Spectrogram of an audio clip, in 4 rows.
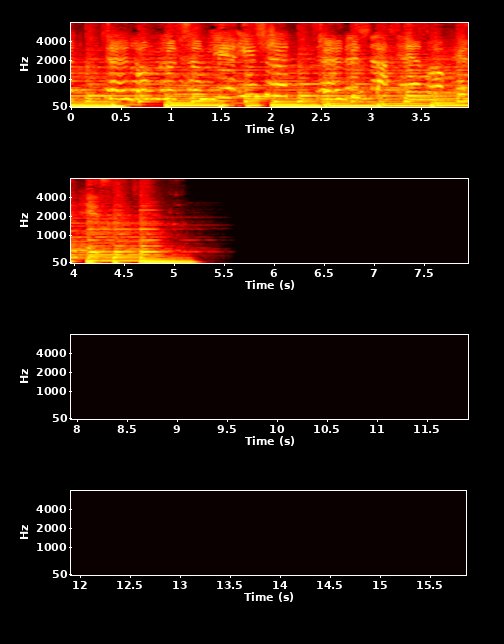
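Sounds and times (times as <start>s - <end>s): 
children's action sing-along song about hand washing: 0.0s - 4.9s.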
